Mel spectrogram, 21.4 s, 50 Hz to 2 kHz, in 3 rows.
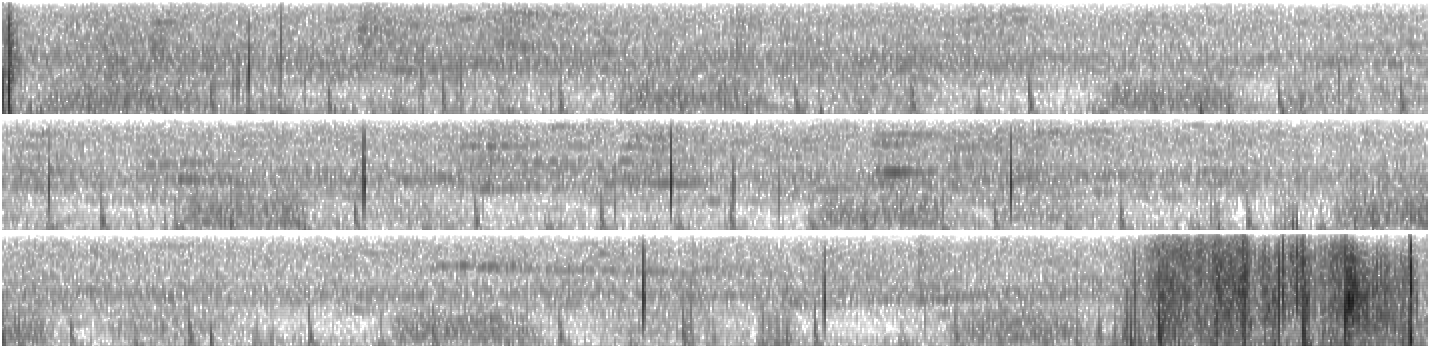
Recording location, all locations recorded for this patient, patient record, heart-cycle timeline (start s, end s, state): aortic valve (AV)
aortic valve (AV)+pulmonary valve (PV)+tricuspid valve (TV)
#Age: nan
#Sex: Female
#Height: nan
#Weight: nan
#Pregnancy status: True
#Murmur: Absent
#Murmur locations: nan
#Most audible location: nan
#Systolic murmur timing: nan
#Systolic murmur shape: nan
#Systolic murmur grading: nan
#Systolic murmur pitch: nan
#Systolic murmur quality: nan
#Diastolic murmur timing: nan
#Diastolic murmur shape: nan
#Diastolic murmur grading: nan
#Diastolic murmur pitch: nan
#Diastolic murmur quality: nan
#Outcome: Normal
#Campaign: 2015 screening campaign
0.00	3.12	unannotated
3.12	3.29	S1
3.29	3.40	systole
3.40	3.54	S2
3.54	3.76	diastole
3.76	3.90	S1
3.90	4.05	systole
4.05	4.16	S2
4.16	5.01	unannotated
5.01	5.11	S1
5.11	5.26	systole
5.26	5.39	S2
5.39	5.63	diastole
5.63	5.75	S1
5.75	5.91	systole
5.91	6.02	S2
6.02	6.29	diastole
6.29	6.39	S1
6.39	6.55	systole
6.55	6.65	S2
6.65	6.90	diastole
6.90	7.03	S1
7.03	7.16	systole
7.16	7.28	S2
7.28	7.53	diastole
7.53	7.61	S1
7.61	7.78	systole
7.78	7.87	S2
7.87	8.13	diastole
8.13	8.24	S1
8.24	8.40	systole
8.40	8.54	S2
8.54	8.78	diastole
8.78	8.89	S1
8.89	9.04	systole
9.04	9.15	S2
9.15	21.39	unannotated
